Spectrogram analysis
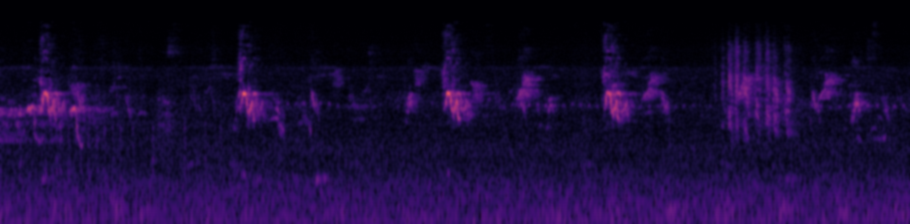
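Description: Common Myna giving short, harsh, chattering notes, repeated roughly every two seconds, ending in a longer burry phrase; faint background hiss.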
